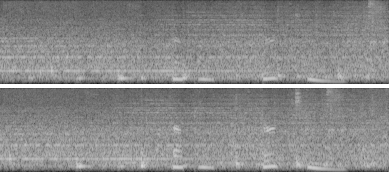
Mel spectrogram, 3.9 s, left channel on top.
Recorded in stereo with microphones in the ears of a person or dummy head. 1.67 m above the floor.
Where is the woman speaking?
50° right (ahead or behind); by 3.5 s 45° right (ahead or behind).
